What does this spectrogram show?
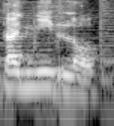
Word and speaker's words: D'Agnillo: Just want to correct if you're okay, my last name is pronounced D'Agnillo.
